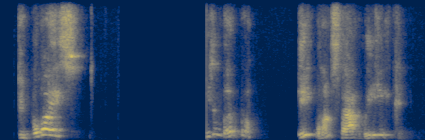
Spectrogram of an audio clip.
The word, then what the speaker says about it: Du Bois: Du Bois, using the English pronunciation, the way Americans pronounce his name. Du Bois, he's a liberal.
